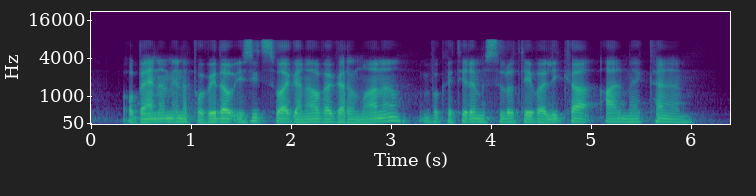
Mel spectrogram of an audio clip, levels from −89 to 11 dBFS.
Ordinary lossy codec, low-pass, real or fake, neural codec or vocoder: none; none; fake; codec, 16 kHz, about 1 kbps, DyCAST, with the encoder's durations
